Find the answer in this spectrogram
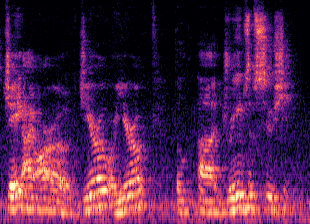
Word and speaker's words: Jiro: And there's a movie out there called, I don't know if I'm pronouncing his name right, but it's J-I-R-O, Jiro, the Dreams of Sushi.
